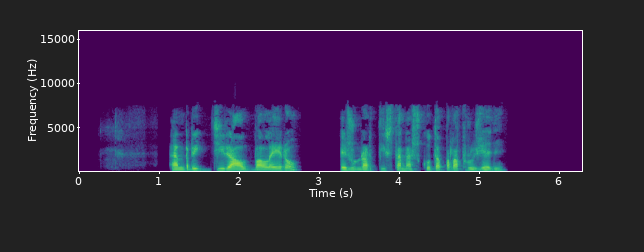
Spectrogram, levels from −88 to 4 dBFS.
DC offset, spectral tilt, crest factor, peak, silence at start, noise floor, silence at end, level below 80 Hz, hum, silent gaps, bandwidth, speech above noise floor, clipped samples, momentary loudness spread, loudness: under 0.1%; -4.5 dB/octave; 22 dB; 0 dBFS; 1.15 s; -56 dBFS; 1 s; -66 dBFS; none; 2.80-3.26 s; 8 kHz; 37 dB; under 0.1%; 10 LU; -19 LUFS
